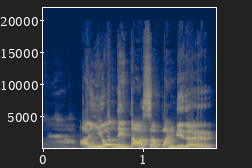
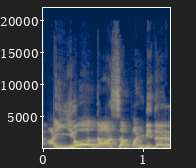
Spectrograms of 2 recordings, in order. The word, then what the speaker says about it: அயோத்திதாச பண்டிதர்: அயோத்திதாச பண்டிதர் என்பதற்கு பதிலாக அயோதாச பண்டிதர் அப்படிங்கிறாரு.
